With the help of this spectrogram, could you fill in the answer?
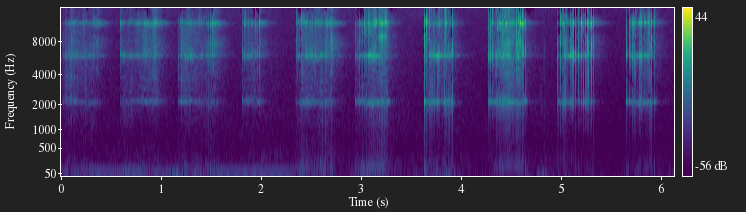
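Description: Two small solid threaded steel screws held in fingertips are scraped and clinked against each other in a series of short, bright metallic bursts with a thin, high ringing tone. A faint low hum sits under the first couple of seconds, then the later strokes stand apart more clearly with quiet gaps between them.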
